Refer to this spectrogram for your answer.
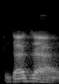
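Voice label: "ghazal", Malay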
